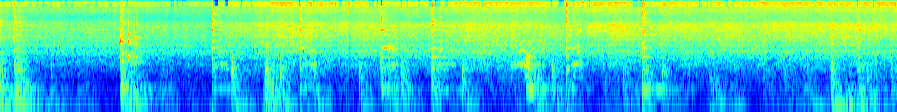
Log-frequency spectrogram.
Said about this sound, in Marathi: आता हे जे बोंबील आपण कुटून घेतले होते ते टाकून द्यायचे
